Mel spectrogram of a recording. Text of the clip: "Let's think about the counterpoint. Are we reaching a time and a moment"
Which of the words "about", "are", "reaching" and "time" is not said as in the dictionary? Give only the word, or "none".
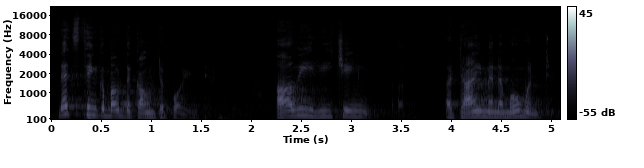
none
